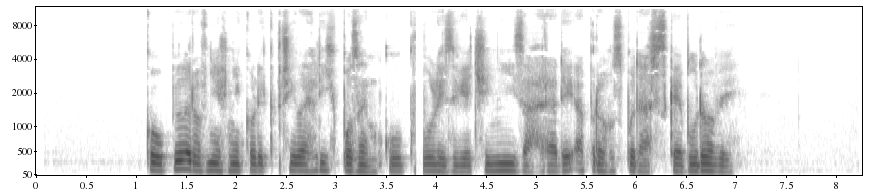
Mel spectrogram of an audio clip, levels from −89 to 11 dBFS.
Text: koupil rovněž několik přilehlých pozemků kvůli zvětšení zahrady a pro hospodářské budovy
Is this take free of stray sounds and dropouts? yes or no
no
